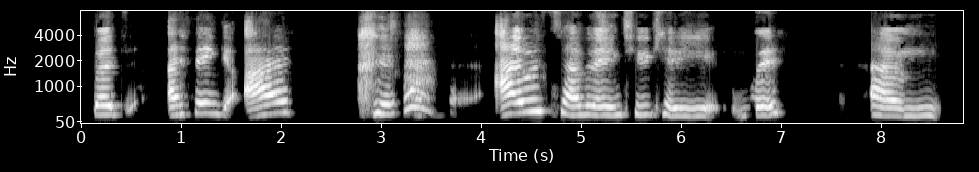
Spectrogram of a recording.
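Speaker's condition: Cerebral palsy; congenital, from birth, age 25

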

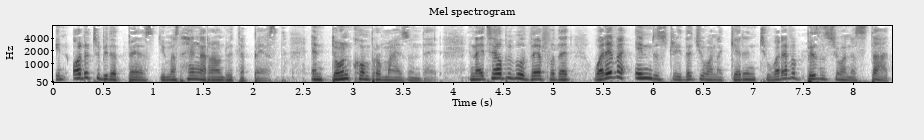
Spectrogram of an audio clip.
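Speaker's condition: No condition

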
